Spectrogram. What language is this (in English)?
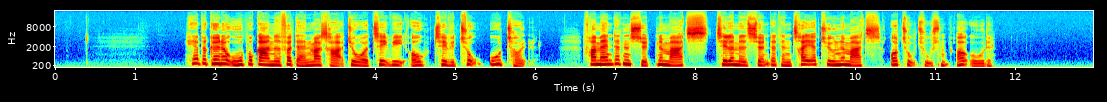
Danish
